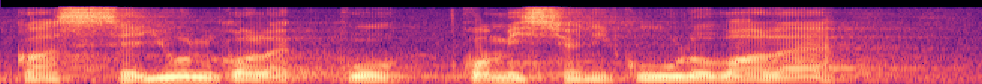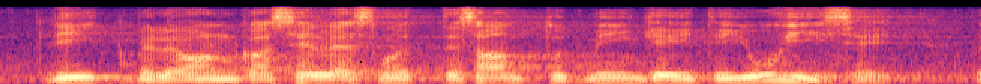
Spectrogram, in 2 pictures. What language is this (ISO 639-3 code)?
est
